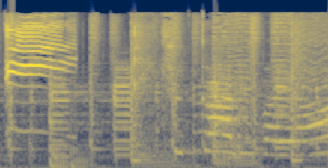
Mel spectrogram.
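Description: Upbeat background music with a steady beat, over which a cat meows: a high falling meow right at the start and another wavering meow near the end.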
